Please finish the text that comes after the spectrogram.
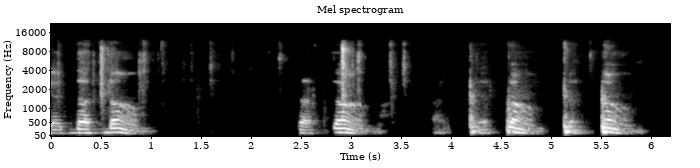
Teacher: it's an unstressed syllable followed by a stressed syllable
